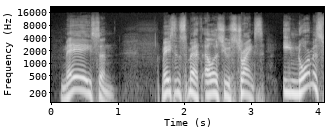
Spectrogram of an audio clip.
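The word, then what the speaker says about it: Maason: Mason is spelled M-A-A. Mason.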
